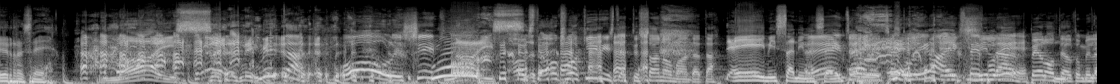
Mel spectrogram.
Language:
Finnish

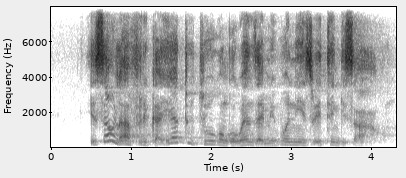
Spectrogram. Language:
South Ndebele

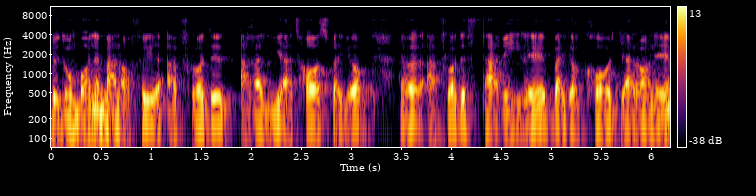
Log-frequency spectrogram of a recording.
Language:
Persian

